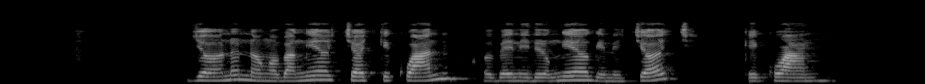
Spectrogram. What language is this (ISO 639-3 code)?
lth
